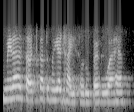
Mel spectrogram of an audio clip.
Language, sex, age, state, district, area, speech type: Hindi, female, 18-30, Uttar Pradesh, Jaunpur, rural, conversation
